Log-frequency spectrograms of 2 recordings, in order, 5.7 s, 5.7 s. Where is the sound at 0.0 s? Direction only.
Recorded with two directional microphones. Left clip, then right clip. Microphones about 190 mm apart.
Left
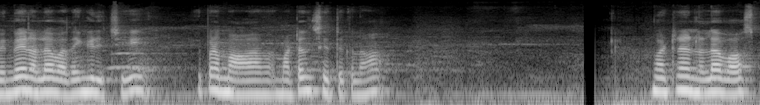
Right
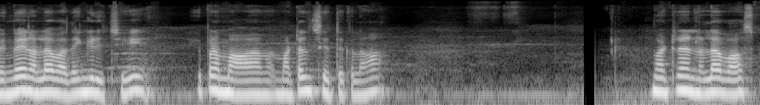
20° right (ahead or behind).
